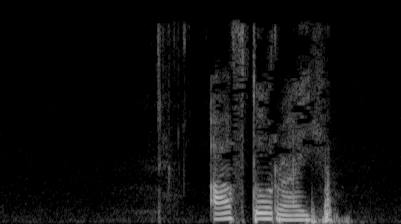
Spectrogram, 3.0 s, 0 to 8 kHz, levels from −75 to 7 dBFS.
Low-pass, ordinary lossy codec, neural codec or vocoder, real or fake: 7.2 kHz; MP3, 32 kbps; none; real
